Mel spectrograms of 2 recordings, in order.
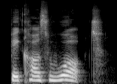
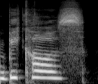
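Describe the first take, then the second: First: Lion at the reader's natural pitch. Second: High, tentative mouse voice; little mouse. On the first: Lion questioning mouse, understated lion voice. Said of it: "said the lion". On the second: Mouse explaining to lion, high little voice. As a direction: break off as a small high mouse. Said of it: "said the mouse". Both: A narrator's reading.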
